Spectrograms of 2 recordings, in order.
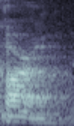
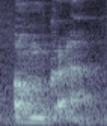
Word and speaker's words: Omkara: Sounds like okra. Not Omkara. Omkra.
